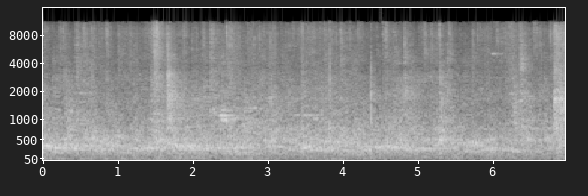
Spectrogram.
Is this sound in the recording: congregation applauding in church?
no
